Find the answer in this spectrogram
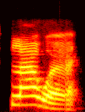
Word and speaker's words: flour: Flour, F-L-O-U-R and F-L-O-U-W, they are pronounced the same way.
